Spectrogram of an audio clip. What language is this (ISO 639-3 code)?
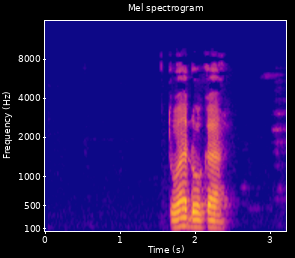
rof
